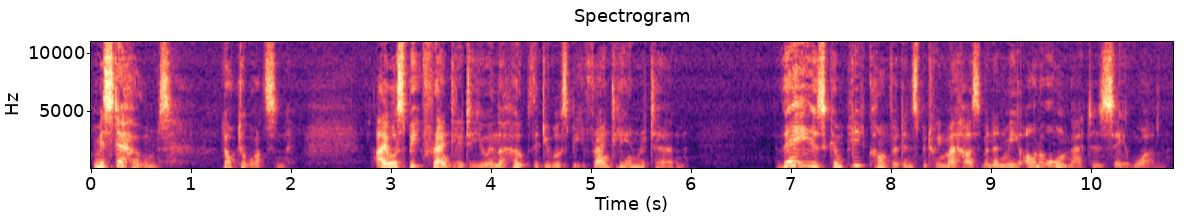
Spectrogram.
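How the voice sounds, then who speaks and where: A woman's voice: on the low side, big pitch swings, normal speed, darkish tone. An actress playing a proud, anxious young aristocratic English lady in a period drama, formal and emphatic in her upper-class accent. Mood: urgent, pleading. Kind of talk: British period drama acting.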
